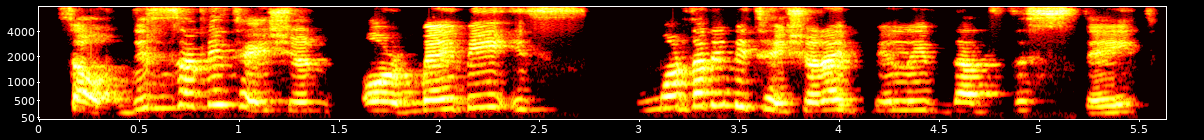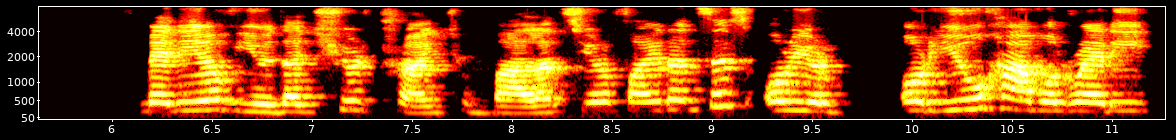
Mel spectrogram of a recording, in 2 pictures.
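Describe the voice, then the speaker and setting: A woman's voice: on the high side, fairly bright tone, rough recording. Colombian woman reading tarot cards. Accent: Colombian Spanish. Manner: thoughtful, halting, often restarts words. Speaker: tarot reader.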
